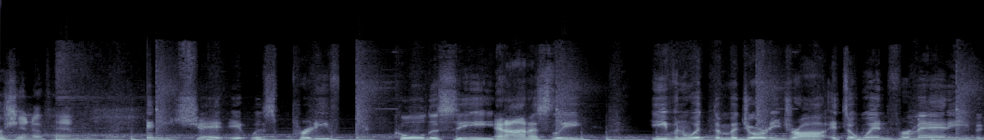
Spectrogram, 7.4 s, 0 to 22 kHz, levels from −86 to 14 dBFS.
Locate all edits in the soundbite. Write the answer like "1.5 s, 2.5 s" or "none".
1.0 s

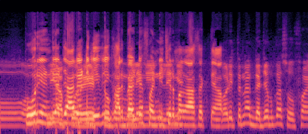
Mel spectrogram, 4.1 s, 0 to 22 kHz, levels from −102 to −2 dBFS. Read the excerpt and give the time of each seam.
none

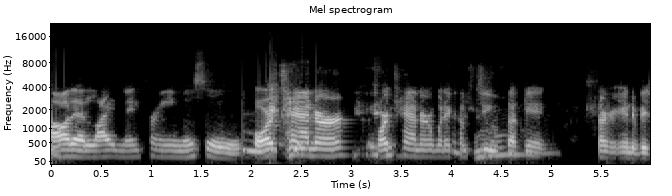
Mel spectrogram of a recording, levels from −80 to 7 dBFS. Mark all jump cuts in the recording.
2.0 s

